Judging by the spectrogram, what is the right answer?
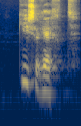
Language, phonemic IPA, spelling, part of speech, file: Dutch, /ˈkisrɛxt/, kiesrecht, noun, Nl-kiesrecht.ogg
- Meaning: 1. the legislation governing the electoral process 2. the right to vote, suffrage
